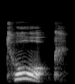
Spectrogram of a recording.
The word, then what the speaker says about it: talk: S-A-L-M-O-N, and I like salmon. I like to eat salmon. Talk. We're talking about all these words. We're talking, but we don't pronounce the L in talk. It's T-A-L-K, talk.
